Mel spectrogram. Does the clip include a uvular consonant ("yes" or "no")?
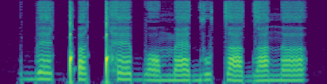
no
